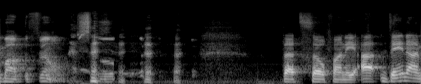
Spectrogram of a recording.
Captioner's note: chuckling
